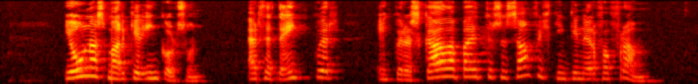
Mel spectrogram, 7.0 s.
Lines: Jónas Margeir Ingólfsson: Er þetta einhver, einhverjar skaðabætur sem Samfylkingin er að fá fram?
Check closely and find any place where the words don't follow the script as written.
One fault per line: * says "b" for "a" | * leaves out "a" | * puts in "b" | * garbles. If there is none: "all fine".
all fine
